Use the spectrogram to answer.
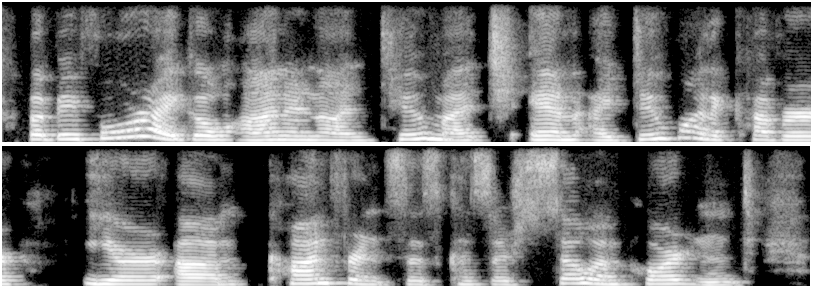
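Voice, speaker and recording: A woman's plain, everyday voice, fairly high in pitch with ordinary variation, at a fairly slow pace with hardly any pauses. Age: 60s. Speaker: podcast host. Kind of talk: podcast interview. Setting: livestream.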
